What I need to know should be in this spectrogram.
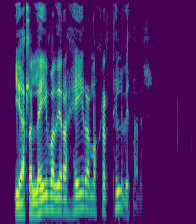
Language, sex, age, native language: Icelandic, male, 30-39, Icelandic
